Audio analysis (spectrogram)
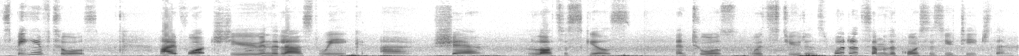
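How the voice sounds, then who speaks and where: A woman's voice: medium pitch, animated, takes it slowly, gravelly, sharp tone. Woman interviewer on a noisy field recording. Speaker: podcast host interviewer. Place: on location at a training institute.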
